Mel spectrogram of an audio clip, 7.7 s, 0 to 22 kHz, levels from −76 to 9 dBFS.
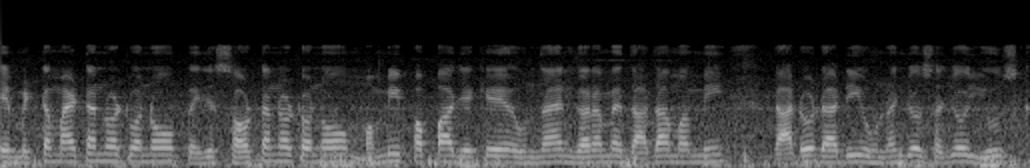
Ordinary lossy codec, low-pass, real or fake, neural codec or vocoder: none; 7.2 kHz; real; none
